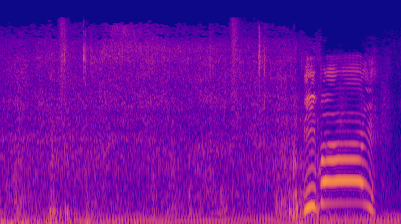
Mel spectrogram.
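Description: Wind and sea noise on the microphone, then about three seconds in a person shouts one long, held call, rising at the start and falling away at the end.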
